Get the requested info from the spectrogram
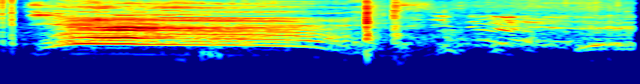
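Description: A long celebratory shout held for about a second, its pitch dropping slightly at the end, followed by a single sharp knock, likely the skateboard, and fainter voices.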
